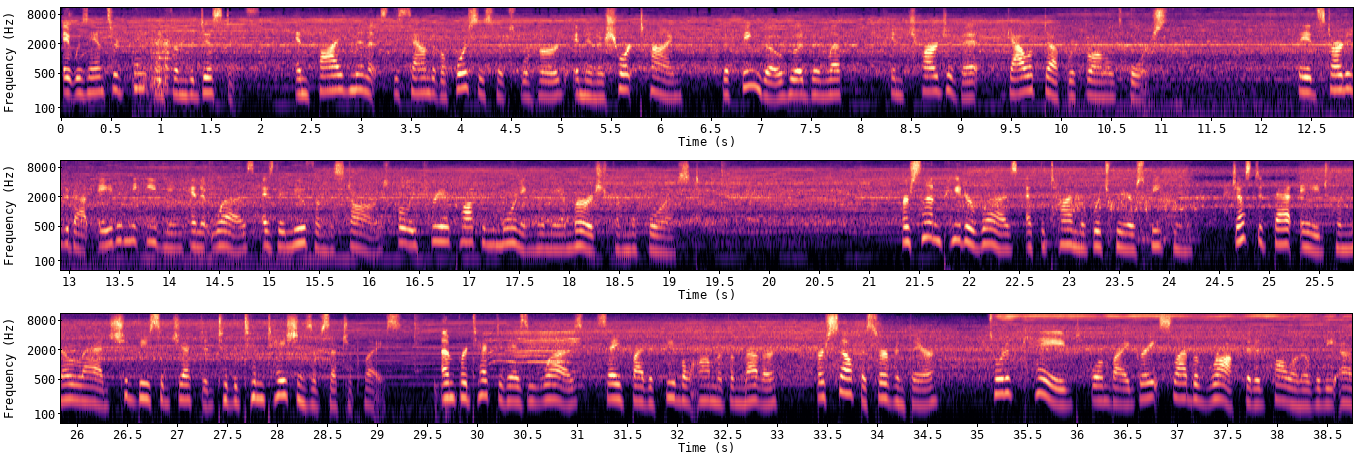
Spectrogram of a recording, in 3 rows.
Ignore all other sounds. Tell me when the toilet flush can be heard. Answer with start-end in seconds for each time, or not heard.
0.7-1.4, 22.6-24.4.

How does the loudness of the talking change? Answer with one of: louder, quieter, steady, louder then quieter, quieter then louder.
steady.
